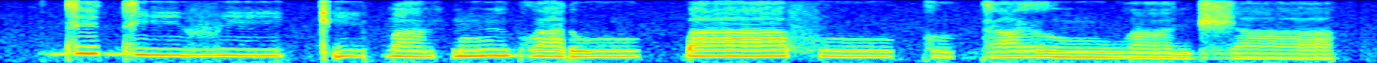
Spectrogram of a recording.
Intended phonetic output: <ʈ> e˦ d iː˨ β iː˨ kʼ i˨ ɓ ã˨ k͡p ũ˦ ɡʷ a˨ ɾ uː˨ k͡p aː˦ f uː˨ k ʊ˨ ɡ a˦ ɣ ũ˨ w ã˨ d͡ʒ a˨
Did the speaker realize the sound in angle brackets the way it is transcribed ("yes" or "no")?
no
